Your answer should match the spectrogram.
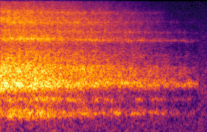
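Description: A long, slow exhale during meditation, a soft, steady, airy rush that gradually fades away, with no talk.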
